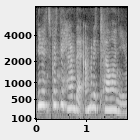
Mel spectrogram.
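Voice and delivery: mock angry teacher. Teacher lady catching the student with a phone, mock scolding. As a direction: imitate a snitty teacher threatening to report her. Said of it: "She was like".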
